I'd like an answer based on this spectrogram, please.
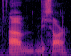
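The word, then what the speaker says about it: Veesaar: I also think, remind me how you pronounce Henry's last name. Visar.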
